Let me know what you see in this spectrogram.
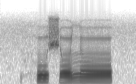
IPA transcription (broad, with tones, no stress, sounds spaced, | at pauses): h u˦ ʃ o˧ l o˧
